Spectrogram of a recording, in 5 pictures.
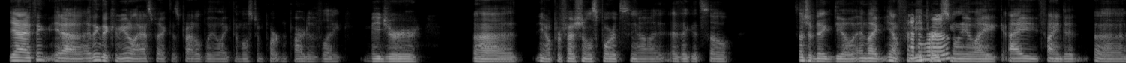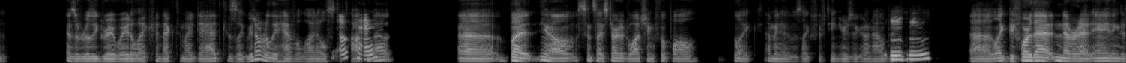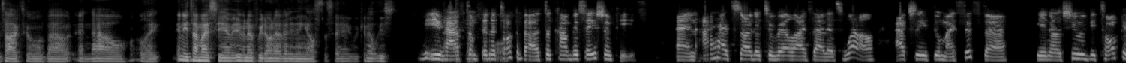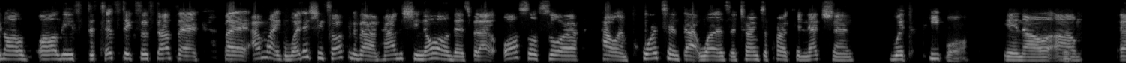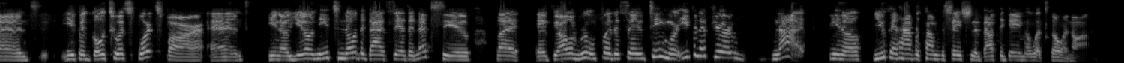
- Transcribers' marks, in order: other background noise
- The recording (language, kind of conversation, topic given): English, unstructured, How does being active in sports compare to being a fan when it comes to enjoyment and personal growth?
- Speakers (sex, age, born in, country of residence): female, 40-44, United States, United States; male, 35-39, United States, United States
